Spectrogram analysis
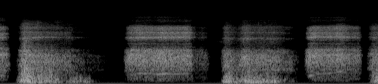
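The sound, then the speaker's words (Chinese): A voice imitates a loud, wheezing, asthma-like snore. Four rough, raspy breath bursts of similar length, each followed by a short pause, form a strained, steady rhythm. “但是她听到的那个打呼声是类似气喘的，就那种”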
